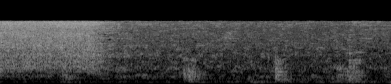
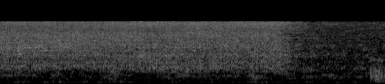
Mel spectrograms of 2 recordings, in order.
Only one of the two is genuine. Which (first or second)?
first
